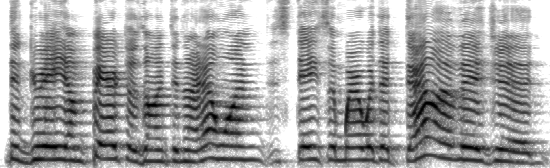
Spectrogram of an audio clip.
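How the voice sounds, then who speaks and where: Storybook brat, played by a male reader: sulky spoiled boy, high-pitched, drawn-out whining, bright edge. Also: steady tone, smooth, heavily acted. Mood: sulky, whiny. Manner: dull, drawn-out complaining. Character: whiny, spoiled, sulking young boy.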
